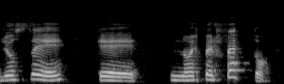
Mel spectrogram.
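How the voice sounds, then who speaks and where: The woman's voice is medium in pitch, with ordinary pitch variation. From United States, Spanish-speaking family. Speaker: guest, bilingual community member. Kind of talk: interview conversation. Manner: halting, with many fillers.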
